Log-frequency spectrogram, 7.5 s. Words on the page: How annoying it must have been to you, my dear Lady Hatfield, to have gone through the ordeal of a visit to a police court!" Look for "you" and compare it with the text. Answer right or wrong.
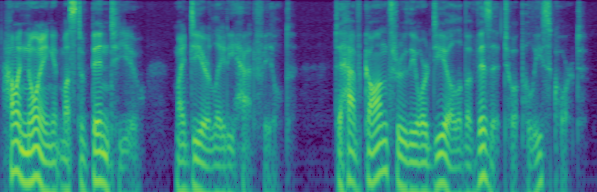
right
